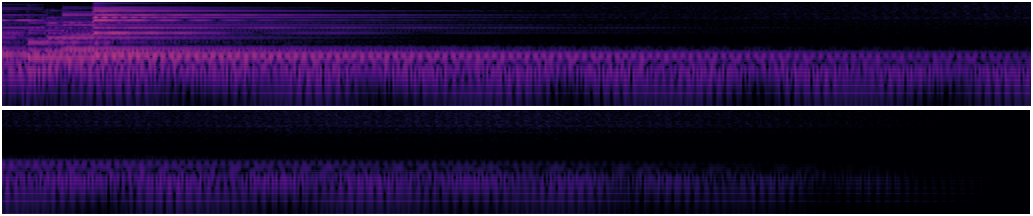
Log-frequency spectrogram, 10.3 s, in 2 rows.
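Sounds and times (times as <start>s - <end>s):
guitar string: 0.0s - 7.8s.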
